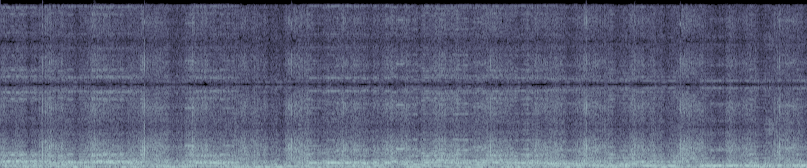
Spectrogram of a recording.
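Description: Live band music: a man singing with acoustic guitar while drums keep a steady beat of about two strikes a second. The sound is thin and lacking bass, as heard from far back in a concert hall.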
